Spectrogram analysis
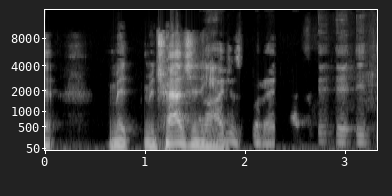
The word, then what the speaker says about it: mitragynine: Mitragynine. I just put it. It has contains compounds that act on opiate receptors. Yeah. I think it's mitragynine is how they say it, and then they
